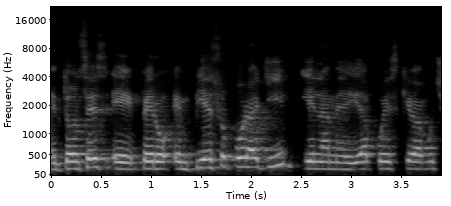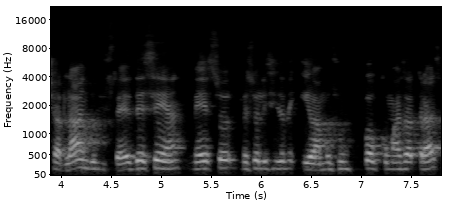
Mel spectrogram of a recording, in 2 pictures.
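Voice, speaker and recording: Hardly pausing, a man with a Colombian accent speaks at a moderate pace and a high pitch with fairly even intonation. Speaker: lawyer. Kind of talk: interview. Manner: hesitant, many fillers.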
